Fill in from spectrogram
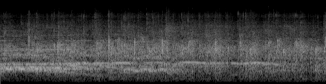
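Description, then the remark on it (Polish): An audience in a church claps to welcome a guest, steadily for a few seconds, a dense, even patter of many hands at a constant loud level with no voices rising above it. “I także przywitajcie Marcina Rozenowa, wielkie brawa.”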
